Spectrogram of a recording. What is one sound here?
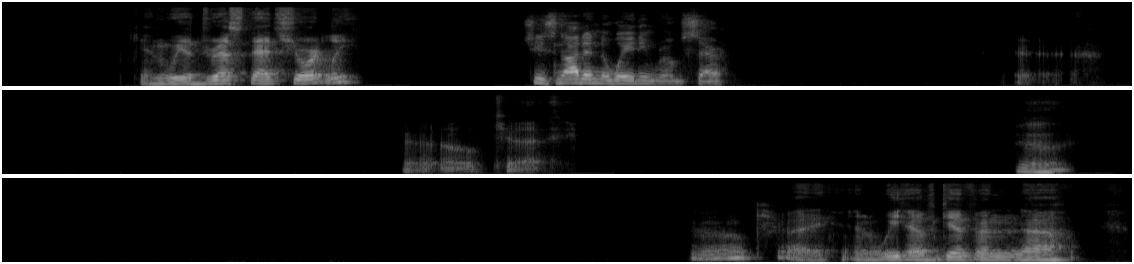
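An elderly man speaks calmly through an online call, in short bursts with long pauses.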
